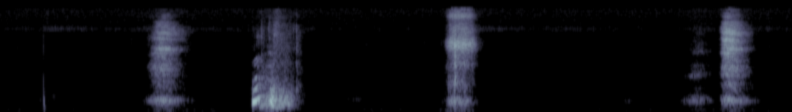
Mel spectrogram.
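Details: Induced sneezes while slightly drunk, with a nose blow at the end: a short inward breath, then three or four quick explosive sneezes with brief pauses in a quiet room.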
